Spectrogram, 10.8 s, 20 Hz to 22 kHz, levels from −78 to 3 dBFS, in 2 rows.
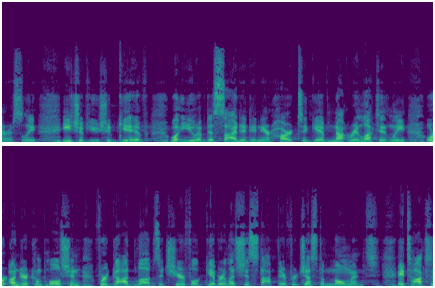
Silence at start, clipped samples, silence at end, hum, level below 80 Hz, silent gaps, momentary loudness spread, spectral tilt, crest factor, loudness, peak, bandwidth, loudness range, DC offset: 0 s; under 0.1%; 0 s; none; -70 dBFS; none; 8 LU; -3 dB/octave; 20 dB; -24 LUFS; -4 dBFS; 16 kHz; 2 LU; under 0.1%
